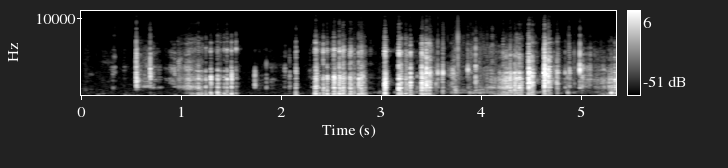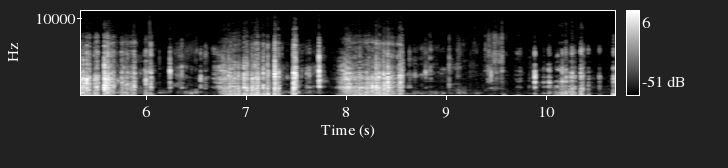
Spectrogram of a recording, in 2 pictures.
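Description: A solid, dry, cream-colored rectangular bar of soap is held in the hand and scraped with a utility knife blade. The scraping comes in repeated bursts of dry, crisp, gritty crunching, mostly bright and high with little low end. Short pauses separate the strokes.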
